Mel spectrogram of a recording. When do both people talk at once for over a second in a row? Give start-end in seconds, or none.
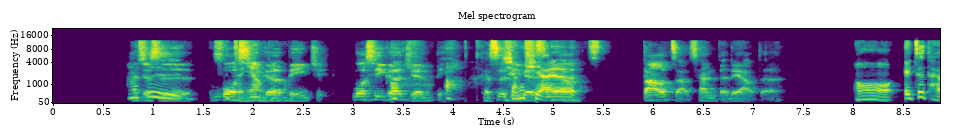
0.7-2.5, 3.3-5.3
